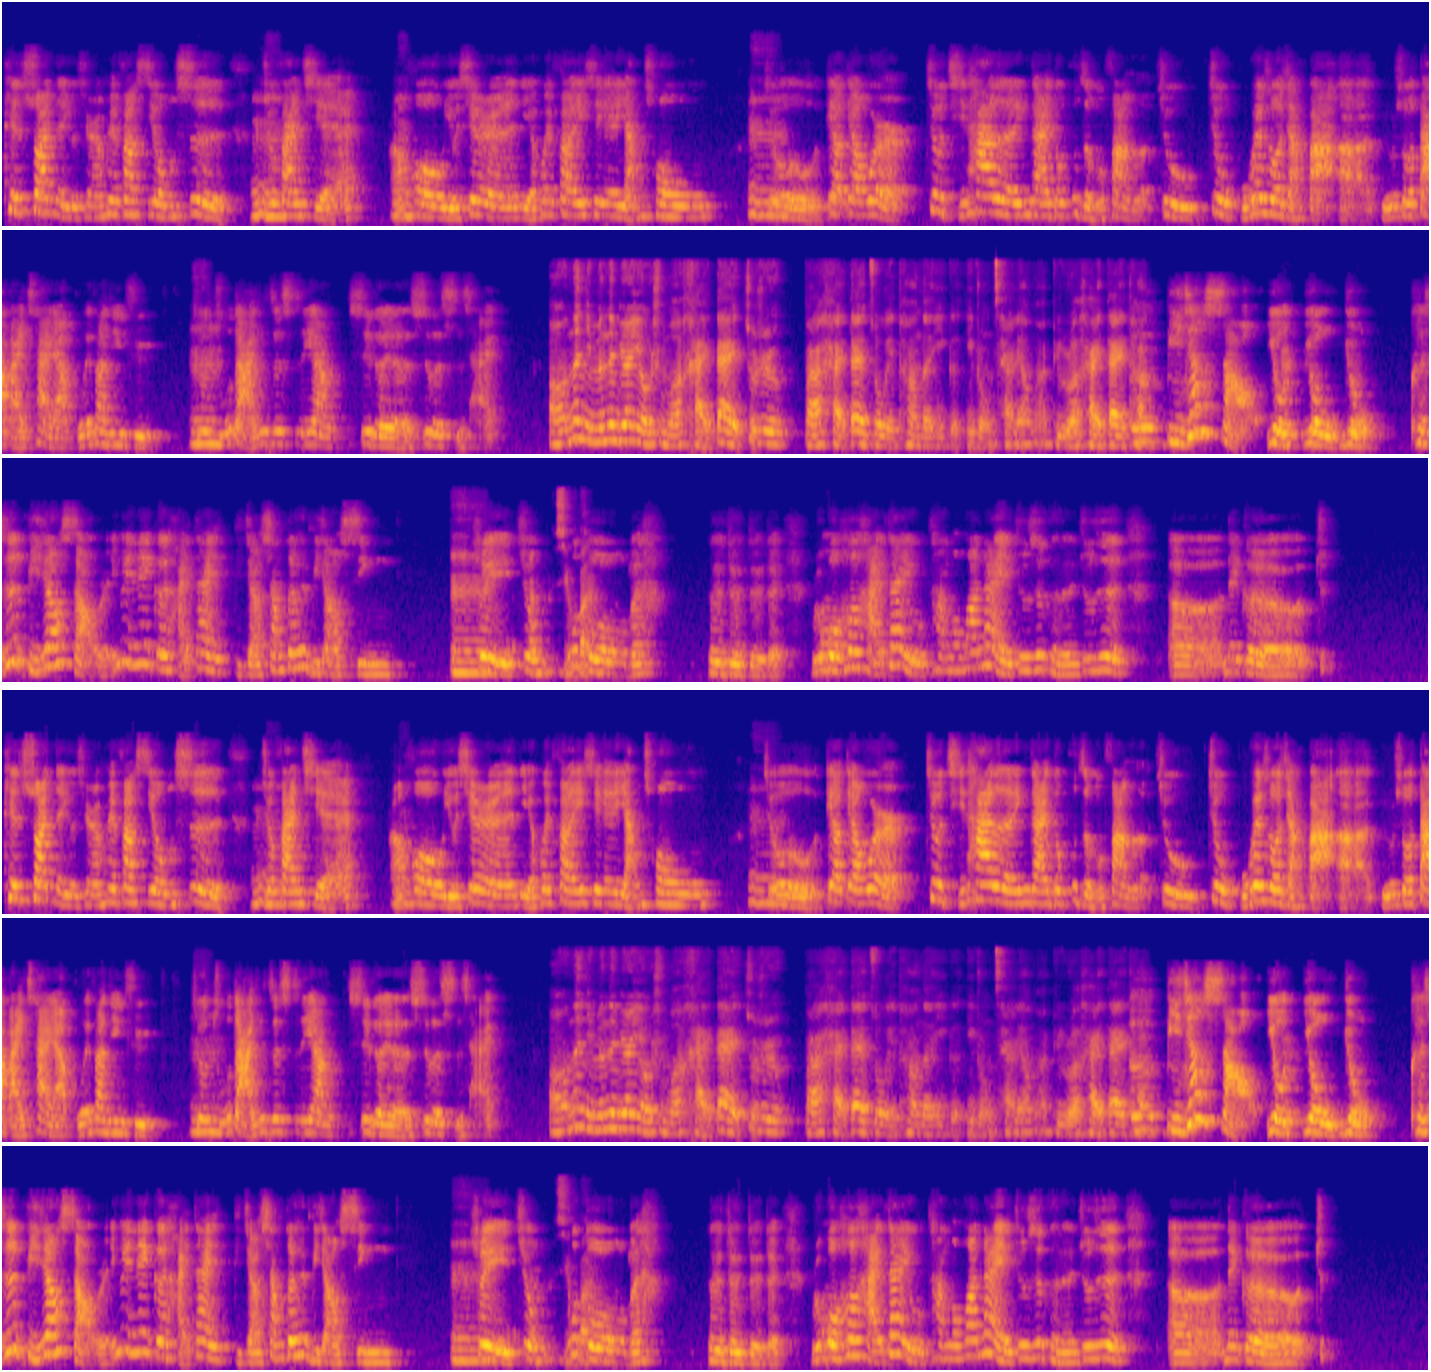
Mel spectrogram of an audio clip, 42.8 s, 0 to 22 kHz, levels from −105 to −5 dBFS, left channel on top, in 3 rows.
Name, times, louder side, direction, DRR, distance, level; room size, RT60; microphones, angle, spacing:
voice 1, 0.0-2.2 2.6-3.5 3.9-7.0 7.6-15.8 16.2-19.2 25.5-27.9 28.3-32.4 33.2-33.9 34.2-35.1 35.6-41.7, right 2 dB, 70° right, 0.5 m, -28 dB
voice 2, 2.5-2.8 3.9-4.1 7.4-7.8 16.1-16.5 19.7-25.7 27.0-27.1 33.0-33.4 33.8-34.4 36.7-36.8, left 3 dB, 45° left, 0.4 m, -31 dB
2.5 x 2.4 x 2.3 m
head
